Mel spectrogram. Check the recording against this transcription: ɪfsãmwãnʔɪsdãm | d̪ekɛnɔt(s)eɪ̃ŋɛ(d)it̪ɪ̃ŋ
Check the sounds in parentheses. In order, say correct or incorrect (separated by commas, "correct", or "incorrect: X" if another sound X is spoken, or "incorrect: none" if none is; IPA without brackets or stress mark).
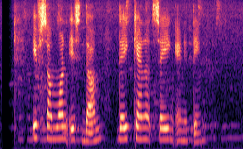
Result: correct, incorrect: n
